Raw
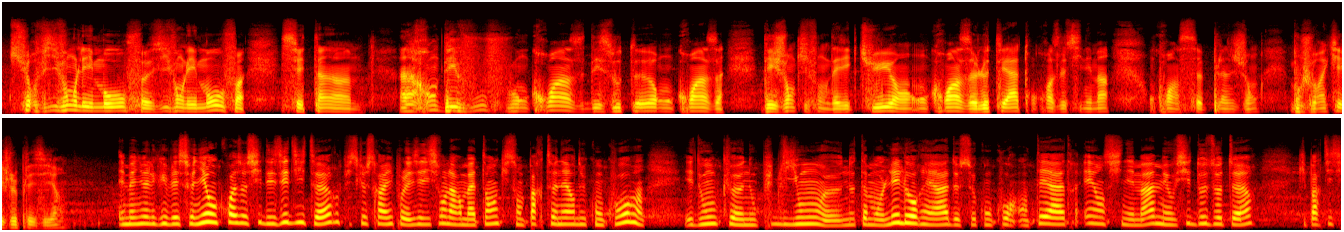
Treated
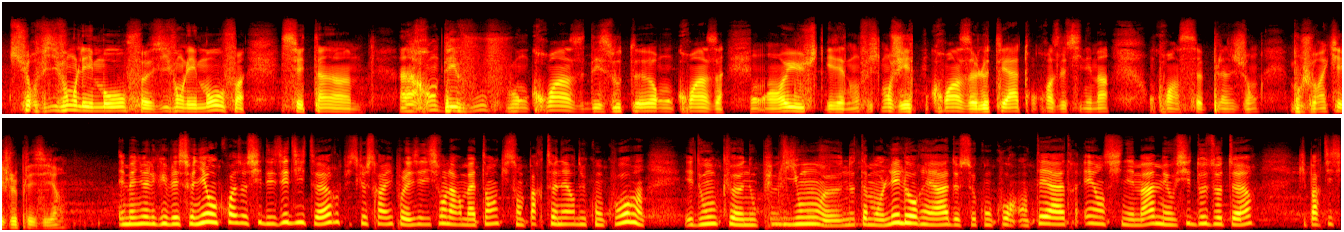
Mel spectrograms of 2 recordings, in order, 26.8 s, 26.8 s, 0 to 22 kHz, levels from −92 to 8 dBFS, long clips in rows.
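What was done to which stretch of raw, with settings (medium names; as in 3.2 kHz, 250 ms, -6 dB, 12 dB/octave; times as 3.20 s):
7.49–9.24 s: reverse
15.58–19.63 s: tremolo 2.7 Hz, depth 45%
20.72–21.33 s: echo throw 360 ms, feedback 60%, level -16.5 dB
whole clip: loudness maximiser +5.5 dB; trim -1 dB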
